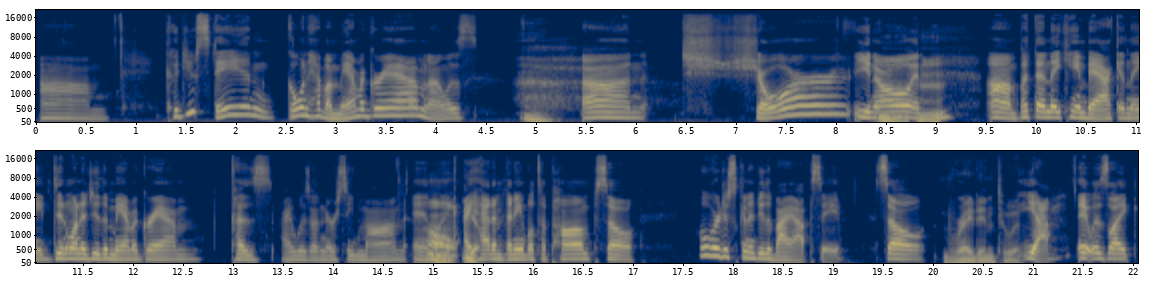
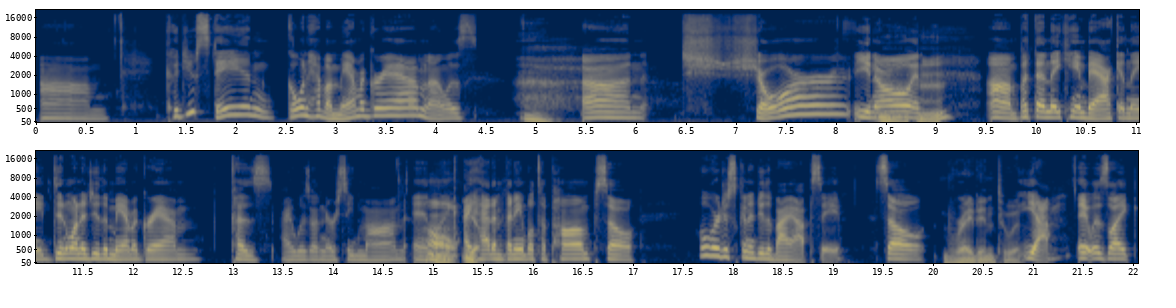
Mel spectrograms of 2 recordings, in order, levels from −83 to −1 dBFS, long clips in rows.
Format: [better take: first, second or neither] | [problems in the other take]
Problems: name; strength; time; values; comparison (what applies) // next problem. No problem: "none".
neither | none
